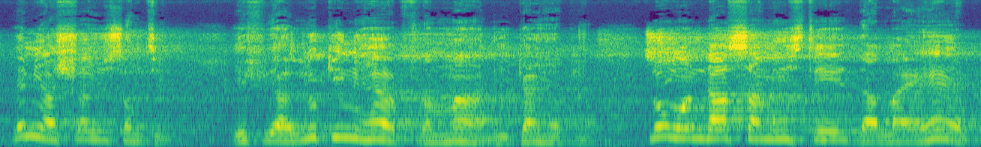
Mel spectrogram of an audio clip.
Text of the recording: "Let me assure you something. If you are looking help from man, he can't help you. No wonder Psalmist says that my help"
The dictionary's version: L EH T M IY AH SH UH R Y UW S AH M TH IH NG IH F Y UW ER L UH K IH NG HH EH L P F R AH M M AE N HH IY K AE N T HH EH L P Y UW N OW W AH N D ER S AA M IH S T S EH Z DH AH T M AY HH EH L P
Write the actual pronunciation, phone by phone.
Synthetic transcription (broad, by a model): L EH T M IY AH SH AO Y UW S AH M T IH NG IH F Y UW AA L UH K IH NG HH EH L P F R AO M M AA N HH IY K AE N HH EH L P Y UW N OW W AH N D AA S AA M IH S T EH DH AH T M AY HH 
